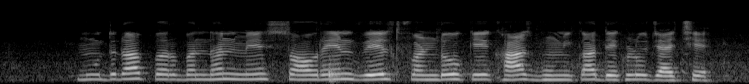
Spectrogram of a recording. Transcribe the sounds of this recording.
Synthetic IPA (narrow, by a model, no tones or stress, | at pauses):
mud̪ɾapəɾbə̃nd̪ʱənmẽsɔːɾeːnʋeːlt̪ʰpʰə̃ɳɖõkekʰaːsbʱuːmɪkad̪eːkʰlod͡ʒaːet͡ʃʰeː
